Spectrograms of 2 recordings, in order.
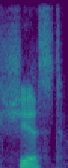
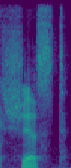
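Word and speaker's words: шесть: Sounds similar to the first part of the phrase. She's to come at 6. Let's just imagine the situation. She's to come at six. Like shist, right? Sounds like shist.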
